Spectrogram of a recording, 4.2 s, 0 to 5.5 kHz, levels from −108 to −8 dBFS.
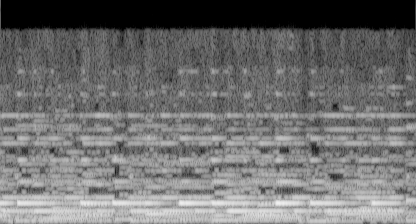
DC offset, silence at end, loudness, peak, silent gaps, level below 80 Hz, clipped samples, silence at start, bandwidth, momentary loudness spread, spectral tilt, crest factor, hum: under 0.1%; 0 s; -22 LUFS; -8 dBFS; none; -48 dBFS; under 0.1%; 0 s; 5 kHz; 3 LU; -10.5 dB/octave; 14 dB; none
